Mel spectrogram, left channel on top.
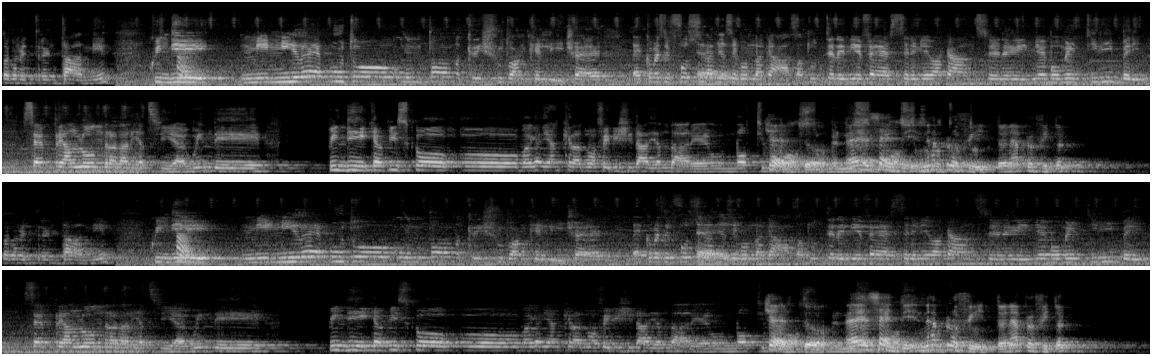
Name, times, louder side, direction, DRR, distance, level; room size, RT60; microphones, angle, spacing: voice 1, 0.0-2.1 2.4-11.4 11.7-14.1 14.8-21.1, left 3 dB, 70° left, 9 dB, 0.6 m, -23 dB
sound 1, 1.1-12.9, left 2 dB, 25° left, 0.4 m, -32 dB
voice 2, 6.9-7.4 19.1-22.1, right 2 dB, 30° right, 9 dB, 0.5 m, -19 dB
9.3 x 6.4 x 4.0 m, 1.3 s
head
